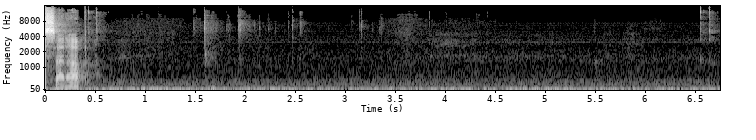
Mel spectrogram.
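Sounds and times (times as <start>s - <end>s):
speech: 0.0s - 0.5s
steady low hum: 0.0s - 6.7s
typing on a computer keyboard: 1.5s - 3.4s.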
